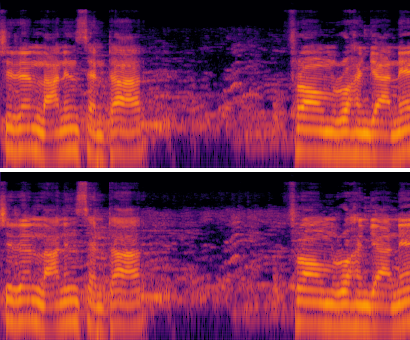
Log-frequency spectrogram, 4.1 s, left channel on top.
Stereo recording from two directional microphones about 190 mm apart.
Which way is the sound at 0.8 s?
35° left (ahead or behind).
